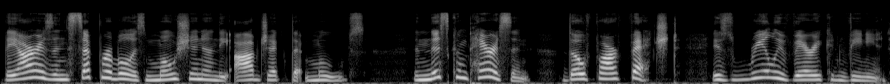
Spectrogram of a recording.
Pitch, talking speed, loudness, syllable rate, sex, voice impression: 230 Hz, 140 wpm, -18 LUFS, 4.8 syllables/s, female, feminine, adult-like, tensed, powerful, bright, soft, slightly muffled, intellectual, friendly, unique, lively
